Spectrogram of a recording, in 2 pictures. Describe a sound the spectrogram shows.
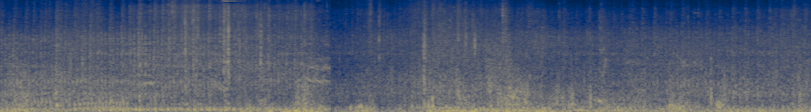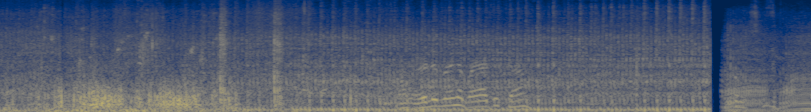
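A dirt bike engine revs and putters up a rough trail.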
